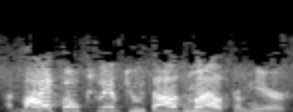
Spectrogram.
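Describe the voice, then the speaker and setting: High-pitched, tart, nosy neighbor lady. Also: very animated, a little fast. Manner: tart, sharp-tongued. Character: tart, nosy, outspoken married woman neighbor. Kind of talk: old-time radio situation comedy acting. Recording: muffled old radio recording.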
